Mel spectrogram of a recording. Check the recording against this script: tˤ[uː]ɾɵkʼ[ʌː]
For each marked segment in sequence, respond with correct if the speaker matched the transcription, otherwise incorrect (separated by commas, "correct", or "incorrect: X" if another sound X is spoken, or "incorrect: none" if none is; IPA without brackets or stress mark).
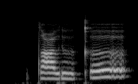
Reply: incorrect: ʊː, correct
